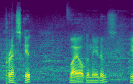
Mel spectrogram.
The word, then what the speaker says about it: Prescott: one is Prescott Arizona most people say Prescott but it's pronounced press kit why all the natives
